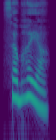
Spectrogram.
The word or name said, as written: ಸಭಯ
